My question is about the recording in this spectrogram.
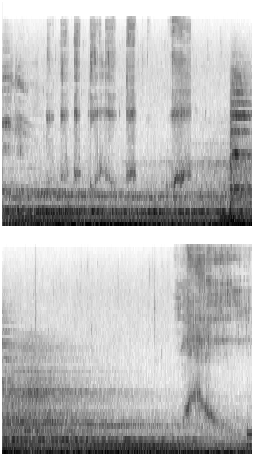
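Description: Instrumental music: sustained low droning tones with a few short hits in the first seconds, a sweep about halfway, and a gliding tone near the end.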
